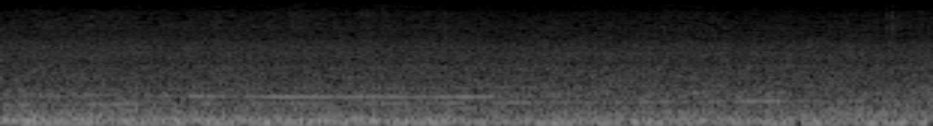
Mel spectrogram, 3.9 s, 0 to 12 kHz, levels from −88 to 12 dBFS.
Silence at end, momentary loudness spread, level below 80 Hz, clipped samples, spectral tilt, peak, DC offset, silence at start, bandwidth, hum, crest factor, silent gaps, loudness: 0 s; 2 LU; -46 dBFS; under 0.1%; -6 dB/octave; -28 dBFS; under 0.1%; 0 s; 11 kHz; none; 14 dB; none; -43 LUFS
